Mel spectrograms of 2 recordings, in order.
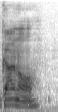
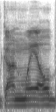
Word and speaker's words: gunwale: I looked up the word gunnel, and then that redirects you to the word... it's spelled G-U-N-W-A-L-E, but it's pronounced gunnel.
